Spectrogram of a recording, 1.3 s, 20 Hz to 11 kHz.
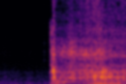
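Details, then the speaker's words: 1979 Ford F-350, Ford 400 V8, after swapping to Duraspark distributor and boiled-clean Holley carb: one quick starter bump, catches immediately, settles into steady idle without touching accelerator pump; healthy start, windy outside. "When a Ford is right, they crank that easy. They ain't like a Chevrolet."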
